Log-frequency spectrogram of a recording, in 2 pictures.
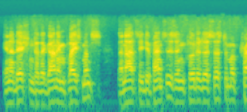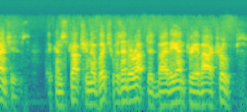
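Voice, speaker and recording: A dull, lo-fi 1940s soundtrack carries an American man narrating a military newsreel. His voice sits at a middling pitch, and he reads the script formally, as plain matter-of-fact reporting. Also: fast, fairly bright tone.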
